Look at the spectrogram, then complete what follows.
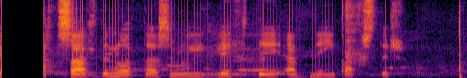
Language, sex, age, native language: Icelandic, female, 18-19, Icelandic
